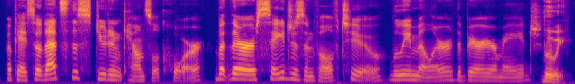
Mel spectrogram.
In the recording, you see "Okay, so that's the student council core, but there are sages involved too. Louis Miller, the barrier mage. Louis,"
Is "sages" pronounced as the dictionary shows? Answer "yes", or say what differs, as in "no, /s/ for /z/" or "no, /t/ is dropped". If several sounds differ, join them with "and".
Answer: yes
